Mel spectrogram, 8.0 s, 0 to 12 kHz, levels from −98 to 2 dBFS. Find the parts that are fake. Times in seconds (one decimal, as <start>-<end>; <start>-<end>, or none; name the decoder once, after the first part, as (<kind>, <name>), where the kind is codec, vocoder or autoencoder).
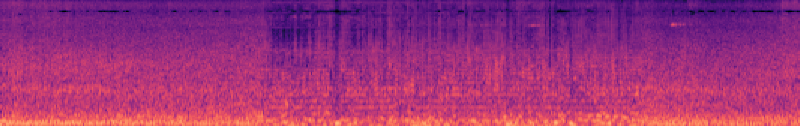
2.6-6.4 (vocoder, BigVGAN v2)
